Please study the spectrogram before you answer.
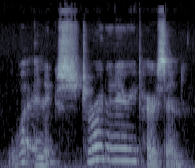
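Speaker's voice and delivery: an amazed aside kept to himself; muttered to himself. A narrator's reading. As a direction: say it slowly to yourself, barely aloud. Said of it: "he muttered to himself".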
